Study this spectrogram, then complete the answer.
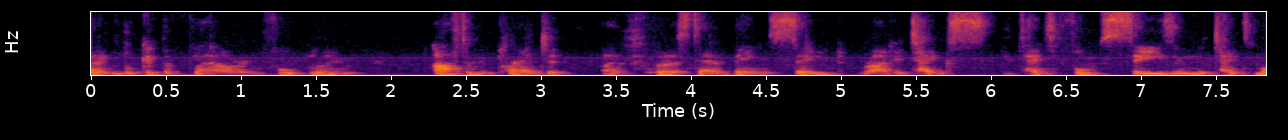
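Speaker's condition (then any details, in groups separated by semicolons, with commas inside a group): No condition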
